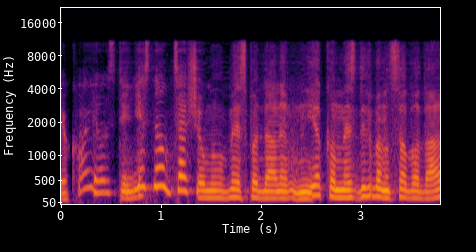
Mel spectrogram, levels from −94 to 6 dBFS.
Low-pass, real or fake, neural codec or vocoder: 10.8 kHz; fake; codec, 16 kHz in and 24 kHz out, 0.4 kbps, LongCat-Audio-Codec, two codebook decoder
